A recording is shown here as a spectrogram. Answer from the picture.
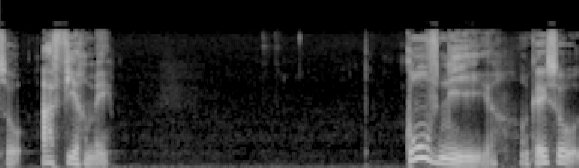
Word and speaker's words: convenir: Convenir. Okay, so the E here is not really pronounced, so first you've got this nasal, on, convenir, convenir.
